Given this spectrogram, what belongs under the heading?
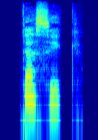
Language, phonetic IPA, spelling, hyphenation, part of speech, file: Hungarian, [ˈtɛsik], teszik, te‧szik, verb, Hu-teszik.ogg
- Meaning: third-person plural indicative present definite of tesz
